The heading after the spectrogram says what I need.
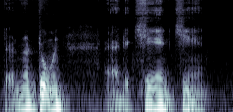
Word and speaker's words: Cairns: And they're doing the can. AIR is pronounced air. And if I put a C in front of it, it should be Cairns, right? Cairns. But you like it being curled like that.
